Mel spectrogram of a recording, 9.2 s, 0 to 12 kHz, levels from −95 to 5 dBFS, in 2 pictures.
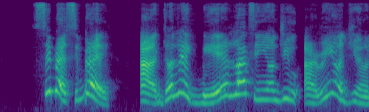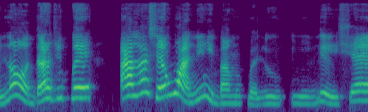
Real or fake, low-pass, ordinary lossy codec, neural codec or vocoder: fake; 10.8 kHz; none; codec, 24 kHz, 3 kbps, HILCodec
